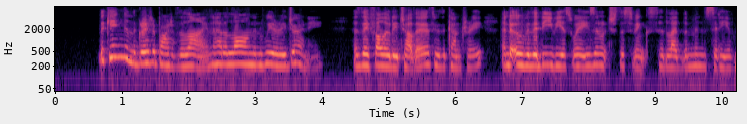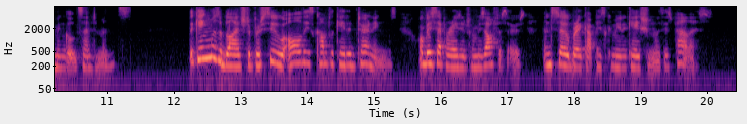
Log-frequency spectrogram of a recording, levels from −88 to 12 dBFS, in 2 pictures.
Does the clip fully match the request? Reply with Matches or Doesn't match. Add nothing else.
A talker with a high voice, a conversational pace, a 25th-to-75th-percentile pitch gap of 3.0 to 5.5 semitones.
Doesn't match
